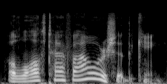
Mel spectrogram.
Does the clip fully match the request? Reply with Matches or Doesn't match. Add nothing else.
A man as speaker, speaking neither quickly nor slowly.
Doesn't match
